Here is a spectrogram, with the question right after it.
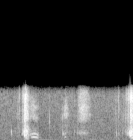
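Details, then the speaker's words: A person sneezing: two sharp, explosive sneezes a couple of seconds apart, with a brief soft vocal sound after the first, in a quiet room. "Bless you. You got the sneezes."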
